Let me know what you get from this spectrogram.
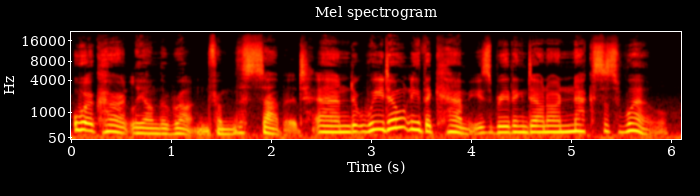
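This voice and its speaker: Mellow, expressive female vampire played by an actress. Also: mid-range voice, moderate pace, natural voice. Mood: brisk, urgent. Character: self-exiled female vampire sire, worldly, guarded, brooding. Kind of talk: audio drama acting.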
